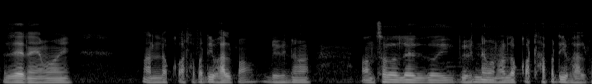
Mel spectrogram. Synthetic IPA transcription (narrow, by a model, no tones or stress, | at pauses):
zɛnɛmoj | manlɔkɔtʰapat̬ibʱalpaw̃bibʱinːɔːnsɔlɔlojɡɡojbibʱinːɔmanɦɔlɔkːɔtʰapat̬ibʱalpã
